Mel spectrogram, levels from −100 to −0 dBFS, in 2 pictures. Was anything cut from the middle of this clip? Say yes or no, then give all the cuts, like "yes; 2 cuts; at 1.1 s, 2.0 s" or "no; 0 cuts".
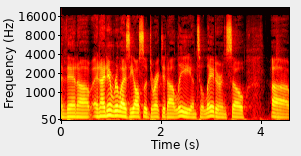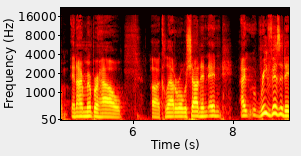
no; 0 cuts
